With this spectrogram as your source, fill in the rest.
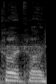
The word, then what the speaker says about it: Kiki: in the ninth inning kiki kyler is today's star of the game all right it should be pronounced kai kai kyler the reason that he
